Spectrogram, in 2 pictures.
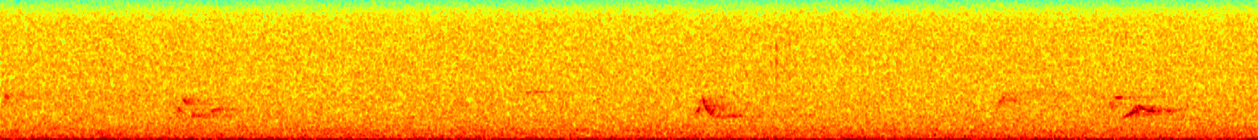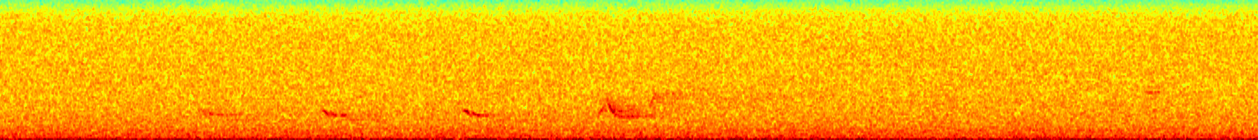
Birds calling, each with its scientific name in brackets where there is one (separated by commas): Cassin's Vireo (Vireo cassinii), American Robin (Turdus migratorius)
